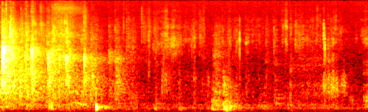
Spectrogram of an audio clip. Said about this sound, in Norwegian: Oi, så bra. Gi en applaus. Kjempebra.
